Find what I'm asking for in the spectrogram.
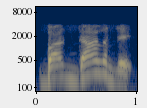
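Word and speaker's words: Bogdanović: But listen, Bogdanovich, right? That's how you pronounce his name? – Mm-hmm.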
